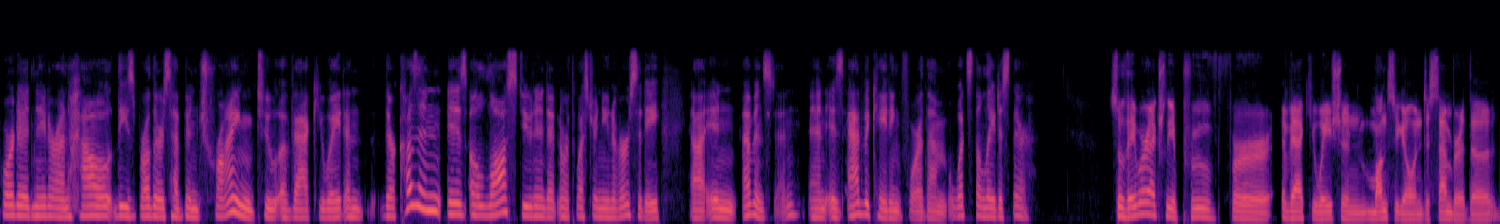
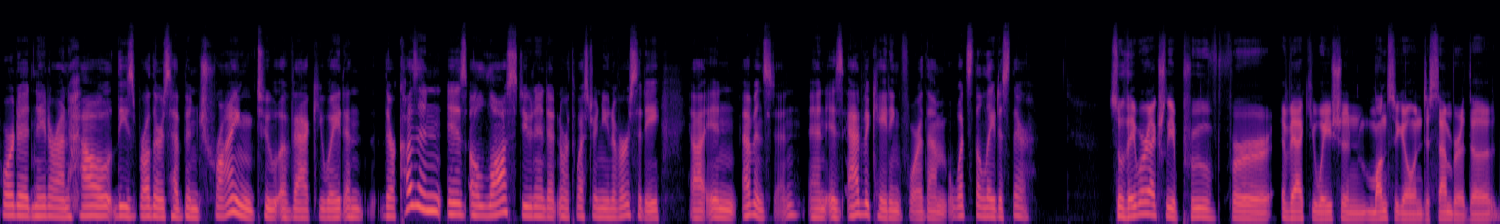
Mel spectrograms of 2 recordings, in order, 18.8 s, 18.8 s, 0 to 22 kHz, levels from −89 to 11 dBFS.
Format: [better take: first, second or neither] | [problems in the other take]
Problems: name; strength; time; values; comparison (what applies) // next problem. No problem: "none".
second | garbled, watery; badly; nothing above 8 kHz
